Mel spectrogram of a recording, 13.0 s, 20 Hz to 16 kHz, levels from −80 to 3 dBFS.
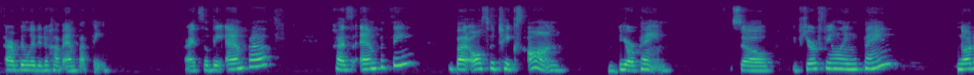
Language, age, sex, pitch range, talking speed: English, 20-39, female, 190-240 Hz, 105 wpm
